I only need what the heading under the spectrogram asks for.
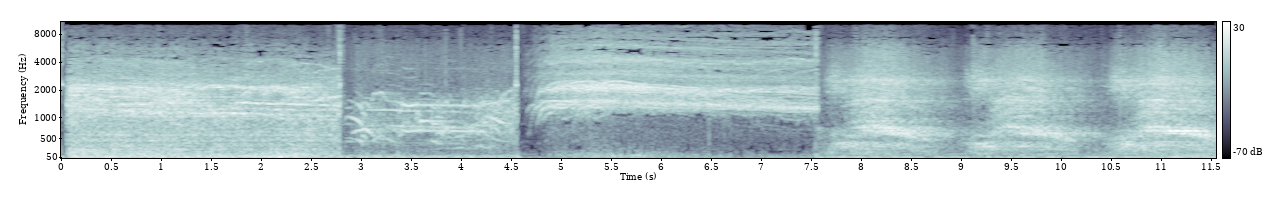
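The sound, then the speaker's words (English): A loud recorded crowd roars and shouts, played from a record on a 'screaming machine' meant to replace a teenage audience, with abrupt cuts between sections of massed yelling, wavering cries, and finally surging, rhythmic swells of cheering. “Whoops, wrong crowd.”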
